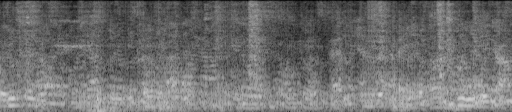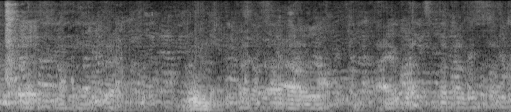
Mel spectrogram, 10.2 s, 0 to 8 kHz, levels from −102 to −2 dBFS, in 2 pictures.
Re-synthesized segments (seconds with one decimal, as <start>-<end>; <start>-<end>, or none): 0.0-10.2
